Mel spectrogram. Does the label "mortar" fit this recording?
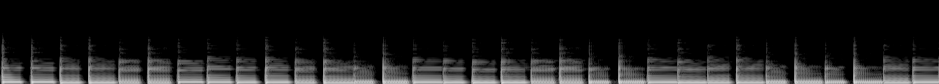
No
